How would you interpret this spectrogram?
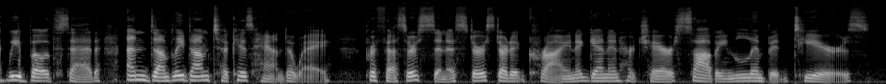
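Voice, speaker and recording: Woman, deep voice, dry close sound, group dramatic reading narrator. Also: lively intonation, measured pace, no echo. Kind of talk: dramatic reading of fan fiction with amused commentary.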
